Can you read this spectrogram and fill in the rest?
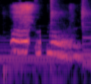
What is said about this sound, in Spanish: Ah, era un perrito. Qué vierga, no, te mamaste no era tu mamá, güey. Parece que, que había hablado tu mamá, güey. mamá. Este pendejo, era un perro. era mi perro, güey.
